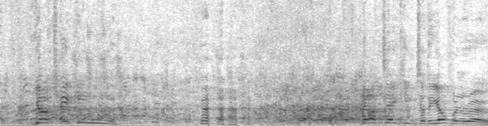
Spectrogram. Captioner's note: audience laughs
